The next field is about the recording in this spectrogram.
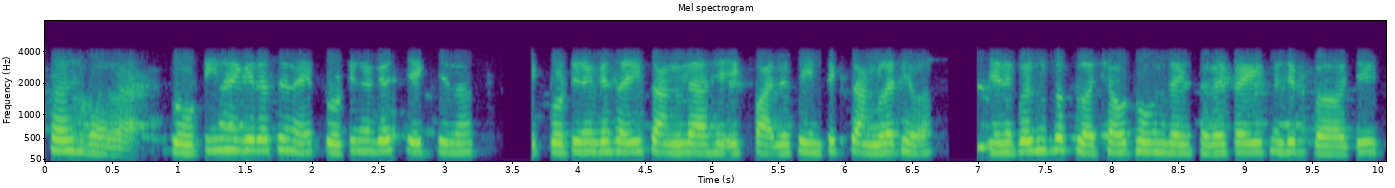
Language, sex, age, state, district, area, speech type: Marathi, female, 18-30, Maharashtra, Thane, urban, conversation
